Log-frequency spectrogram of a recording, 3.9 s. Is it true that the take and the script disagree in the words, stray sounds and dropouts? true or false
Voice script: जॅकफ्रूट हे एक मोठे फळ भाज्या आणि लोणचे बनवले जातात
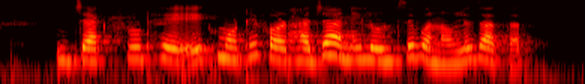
false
